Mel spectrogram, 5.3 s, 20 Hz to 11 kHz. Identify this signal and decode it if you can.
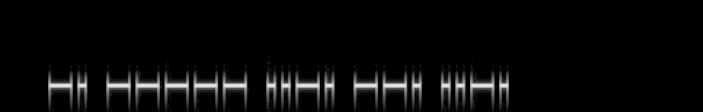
Morse code, heard as a keyed tone, about 27 wpm, 700 Hz. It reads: N0FGF
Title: Speed Racing - USA 1x3 Call Signs 22wpm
